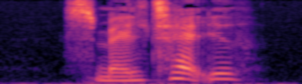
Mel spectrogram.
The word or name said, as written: smaltaljet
